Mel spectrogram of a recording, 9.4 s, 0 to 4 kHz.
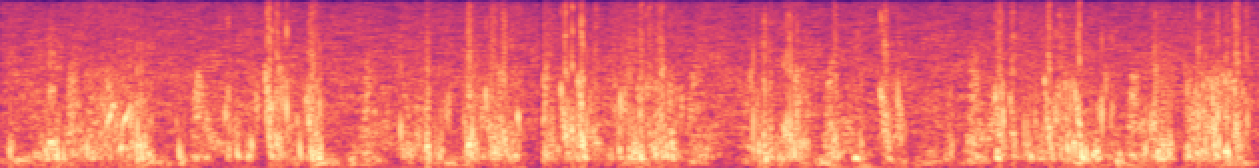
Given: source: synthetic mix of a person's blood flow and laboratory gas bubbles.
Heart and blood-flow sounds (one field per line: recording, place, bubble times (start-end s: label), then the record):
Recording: Doppler ultrasound of blood flow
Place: precordium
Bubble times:
0.03-0.15 s: bubbles
0.22-1.17 s: bubbles
1.29-1.40 s: bubbles
1.66-2.44 s: bubbles
2.97-3.40 s: bubbles
3.46-3.94 s: bubbles
4.17-5.13 s: bubbles
5.60-6.08 s: bubbles
6.20-6.29 s: bubbles
6.36-6.53 s: bubbles
6.56-6.81 s: bubbles
7.06-7.16 s: bubbles
7.42-8.39 s: bubbles
8.55-8.81 s: bubbles
8.85-9.39 s: bubbles
From the record:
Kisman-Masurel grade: 444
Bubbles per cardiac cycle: continuous sound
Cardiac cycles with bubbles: 100%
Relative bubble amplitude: maximal (0.775 to 0.999)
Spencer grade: 4 (maximum detectable bubble signal sounding continuously throughout systole and diastole of every cardiac period, and overriding the amplitude of the normal cardiac signals)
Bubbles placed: only in the low amplitude regions of the cardiac cycle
